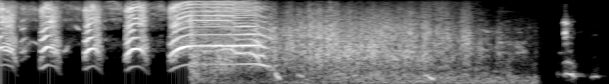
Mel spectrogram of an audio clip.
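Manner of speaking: big high cackling laugh. Real, not acted. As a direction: howl with laughter. Caller cracks up at own story.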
